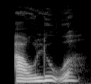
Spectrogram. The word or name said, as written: aflure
